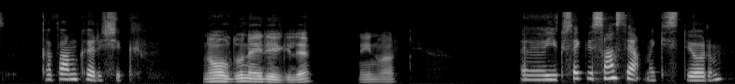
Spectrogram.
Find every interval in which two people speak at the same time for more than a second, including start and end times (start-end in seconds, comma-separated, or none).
none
